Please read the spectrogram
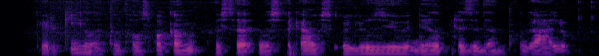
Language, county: Lithuanian, Utena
